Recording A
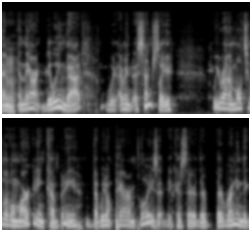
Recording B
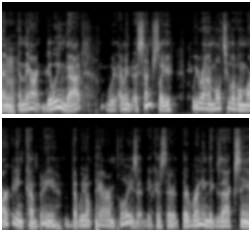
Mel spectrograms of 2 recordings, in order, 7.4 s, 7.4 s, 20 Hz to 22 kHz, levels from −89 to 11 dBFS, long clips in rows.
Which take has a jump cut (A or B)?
B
